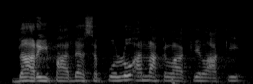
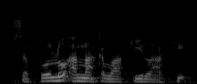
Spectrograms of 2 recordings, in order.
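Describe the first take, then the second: First: "daripada sepuluh anak laki-laki" said firmly, with a push on "daripada"; emphatic contrast. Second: "sepuluh anak laki-laki" held back, after a long pause; subdued contrast. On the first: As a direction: press home "daripada sepuluh anak laki-laki", leaning on the first word. Hannah's view set against Elkanah's. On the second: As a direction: let "sepuluh anak laki-laki" sink, restrained and deliberate. Elkanah's view, subdued by contrast. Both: Shown as a demonstration.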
